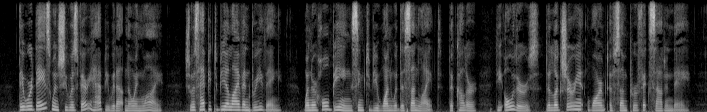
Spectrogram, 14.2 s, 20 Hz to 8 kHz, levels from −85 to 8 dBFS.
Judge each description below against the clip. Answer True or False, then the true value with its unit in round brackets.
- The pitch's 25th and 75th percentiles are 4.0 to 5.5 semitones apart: True (4.4 semitones)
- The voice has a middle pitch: True (180 Hz)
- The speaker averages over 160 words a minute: True (180 wpm)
